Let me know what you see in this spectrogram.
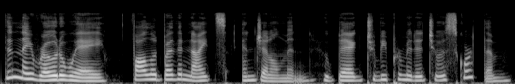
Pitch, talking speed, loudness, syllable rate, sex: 200 Hz, 210 wpm, -18 LUFS, 6.0 syllables/s, female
